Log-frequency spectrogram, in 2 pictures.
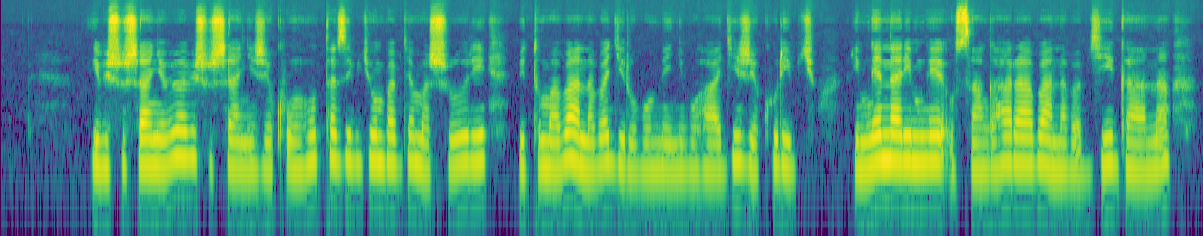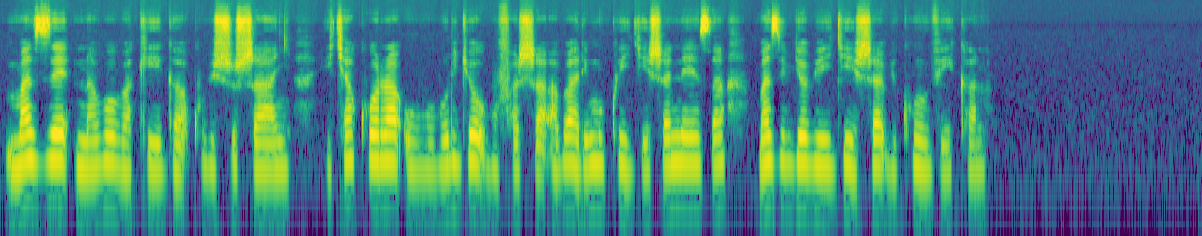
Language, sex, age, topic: Kinyarwanda, female, 25-35, education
